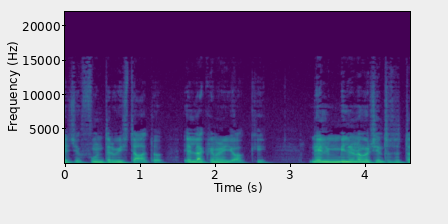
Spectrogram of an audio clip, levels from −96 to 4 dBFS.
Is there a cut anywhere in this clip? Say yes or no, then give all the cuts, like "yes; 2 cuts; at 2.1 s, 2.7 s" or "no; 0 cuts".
yes; 1 cut; at 1.6 s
